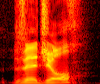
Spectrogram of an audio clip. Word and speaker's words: Vigil: So today, joining me is Adam Vigil, similar to a candle vigil.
